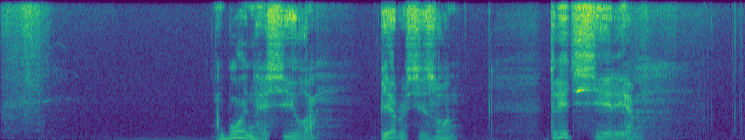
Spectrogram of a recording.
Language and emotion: Russian, sad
